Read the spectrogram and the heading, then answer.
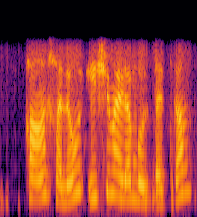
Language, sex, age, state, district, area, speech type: Marathi, female, 60+, Maharashtra, Pune, urban, conversation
